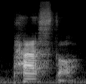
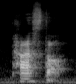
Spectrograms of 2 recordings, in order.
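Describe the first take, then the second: Both takes have the same delivery.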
